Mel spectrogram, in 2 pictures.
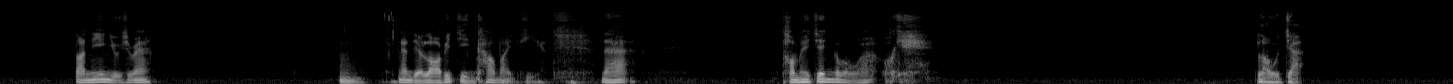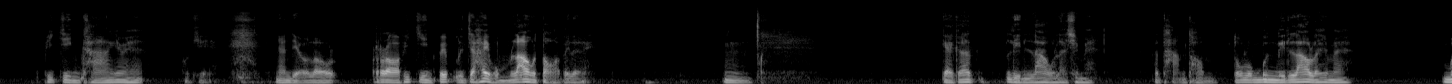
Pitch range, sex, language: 90-105 Hz, male, English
